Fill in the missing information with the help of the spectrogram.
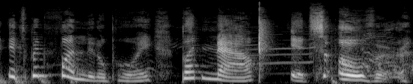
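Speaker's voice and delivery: mock villain farewell, starting high; Breezy. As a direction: drag out the last words with hammed-up menace. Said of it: "Breezy used when he said".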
